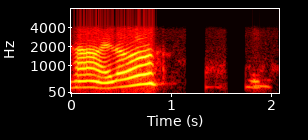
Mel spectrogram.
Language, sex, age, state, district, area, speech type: Maithili, female, 45-60, Bihar, Araria, rural, conversation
